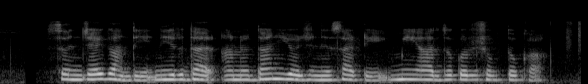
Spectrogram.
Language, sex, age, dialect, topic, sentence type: Marathi, female, 18-24, Standard Marathi, banking, question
